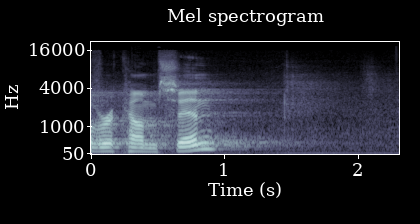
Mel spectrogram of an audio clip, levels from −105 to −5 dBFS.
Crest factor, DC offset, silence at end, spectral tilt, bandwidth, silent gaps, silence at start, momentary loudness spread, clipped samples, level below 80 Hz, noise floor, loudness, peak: 20 dB; under 0.1%; 1.1 s; -4 dB/octave; 14.5 kHz; none; 0 s; 19 LU; under 0.1%; -72 dBFS; -64 dBFS; -28 LUFS; -12 dBFS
